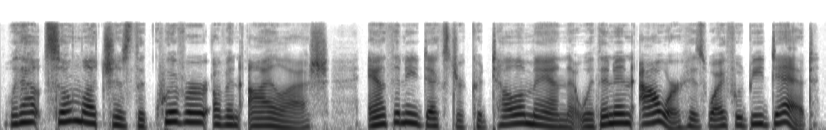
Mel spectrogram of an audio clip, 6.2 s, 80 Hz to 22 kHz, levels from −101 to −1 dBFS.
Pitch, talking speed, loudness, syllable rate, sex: 205 Hz, 230 wpm, -17 LUFS, 5.4 syllables/s, female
